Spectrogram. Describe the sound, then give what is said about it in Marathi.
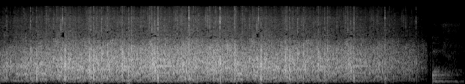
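Loud, dense audience applause from many hands during a Marathi-language talk. It holds steady for about four seconds, then cuts off abruptly. “एकदा जोरदार टाळ्या वाजवा त्याच्या अगोदर।”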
